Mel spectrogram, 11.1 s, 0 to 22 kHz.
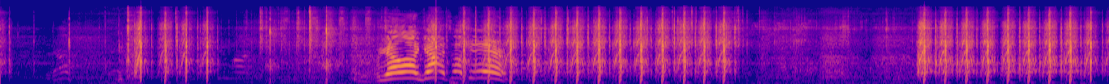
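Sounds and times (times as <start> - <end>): airsoft guns firing: 1.2 - 7.5, 9.2 - 11.0.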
